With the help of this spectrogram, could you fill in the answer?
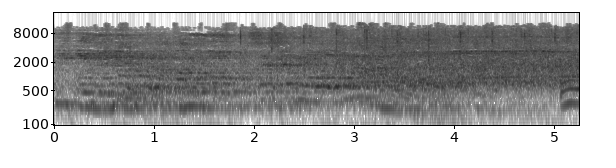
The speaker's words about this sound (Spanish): ovación para Ramos, pero hubo algún otro detalle, hubo pancarta, hubo cánticos, hubo placa.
